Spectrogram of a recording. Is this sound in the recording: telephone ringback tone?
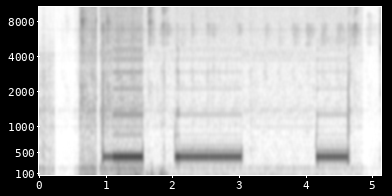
yes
